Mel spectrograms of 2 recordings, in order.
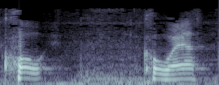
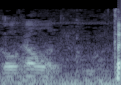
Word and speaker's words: Koheleth: Okay, the Hebrew word, and not that I can pronounce it. You know, I have enough trouble with the English word. It's Koheleth. – Koheleth.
